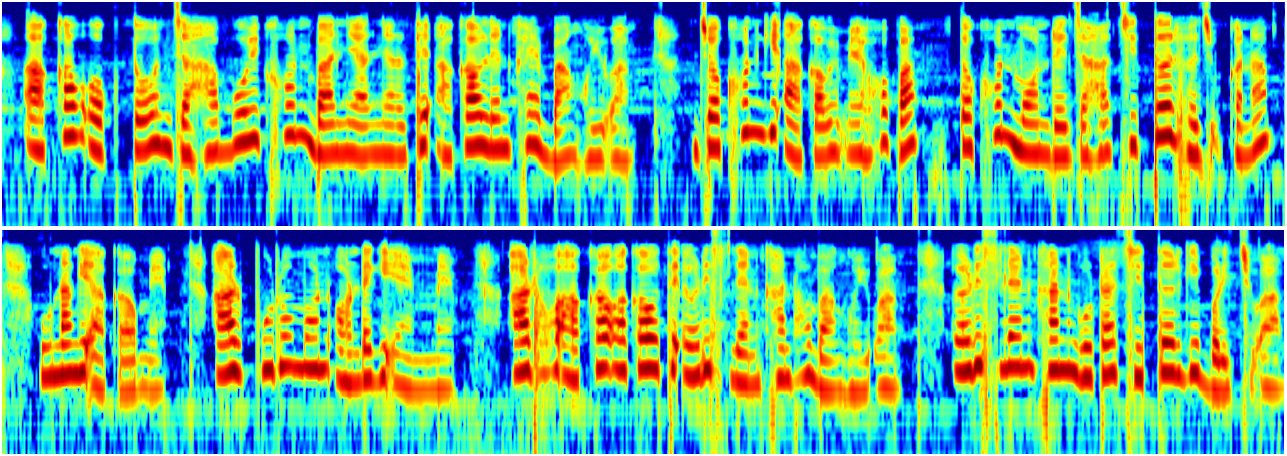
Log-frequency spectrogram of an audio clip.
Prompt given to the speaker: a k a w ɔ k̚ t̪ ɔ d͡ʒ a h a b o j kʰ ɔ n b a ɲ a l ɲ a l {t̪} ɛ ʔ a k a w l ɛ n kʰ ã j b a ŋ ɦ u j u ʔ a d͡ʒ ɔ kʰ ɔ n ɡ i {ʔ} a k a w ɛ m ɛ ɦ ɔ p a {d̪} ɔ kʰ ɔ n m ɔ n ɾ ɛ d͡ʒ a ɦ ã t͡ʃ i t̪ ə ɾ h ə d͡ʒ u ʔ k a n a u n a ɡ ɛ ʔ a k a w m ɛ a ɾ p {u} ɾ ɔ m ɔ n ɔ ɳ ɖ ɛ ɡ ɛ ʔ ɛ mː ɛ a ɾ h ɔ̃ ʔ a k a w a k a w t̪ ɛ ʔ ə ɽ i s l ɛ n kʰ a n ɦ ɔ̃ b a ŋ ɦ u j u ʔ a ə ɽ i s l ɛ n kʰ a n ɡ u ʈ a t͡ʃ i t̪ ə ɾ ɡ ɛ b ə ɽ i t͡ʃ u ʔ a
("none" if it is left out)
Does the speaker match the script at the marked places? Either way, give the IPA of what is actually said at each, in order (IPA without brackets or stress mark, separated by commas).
t̪, ʔ, t̪, u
